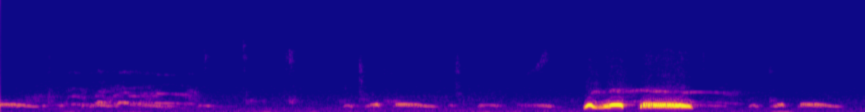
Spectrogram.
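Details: Spotted dove in 'thúc gù' style, used to excite and lure wild doves: faint low murmurs, then one loud mellow coo phrase with a burry note, followed by quieter soft coos.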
